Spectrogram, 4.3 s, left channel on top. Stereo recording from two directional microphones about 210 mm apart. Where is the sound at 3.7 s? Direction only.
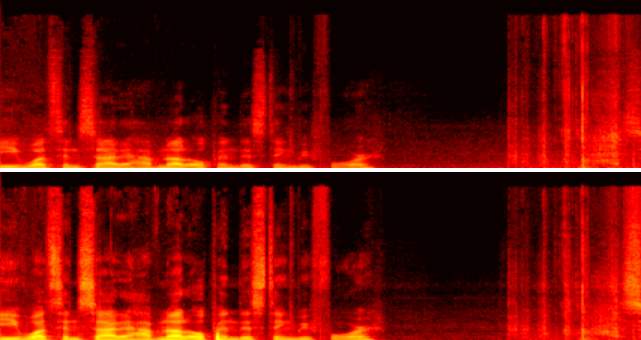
15° left (ahead or behind).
